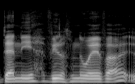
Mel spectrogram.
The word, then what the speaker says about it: Denis Villeneuve: And, Denis Villeneuve is definitely competent.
